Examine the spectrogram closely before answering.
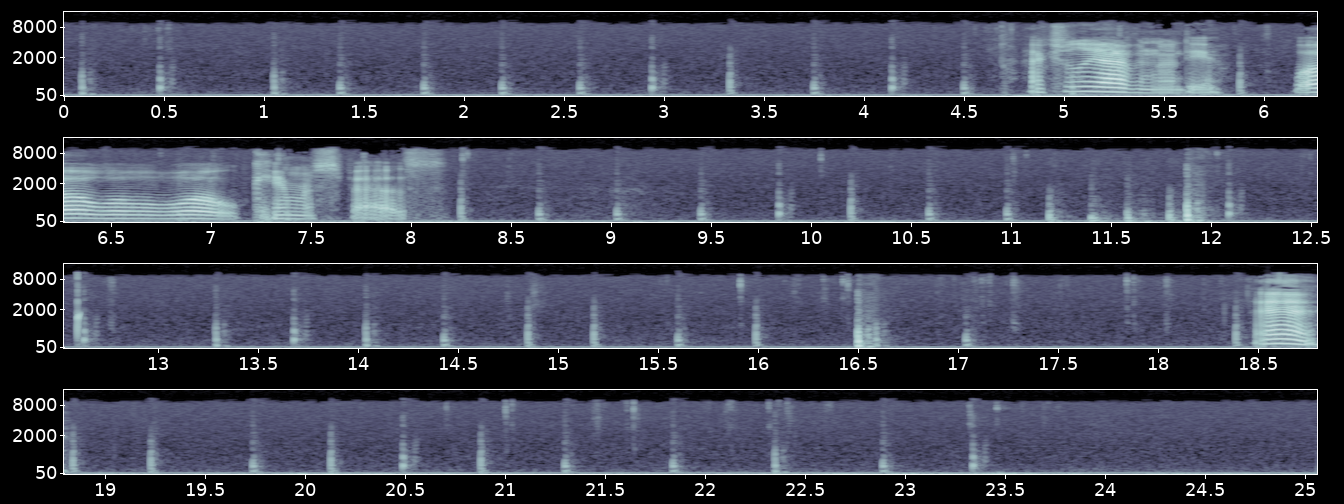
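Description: Footsteps tap steadily on stone.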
